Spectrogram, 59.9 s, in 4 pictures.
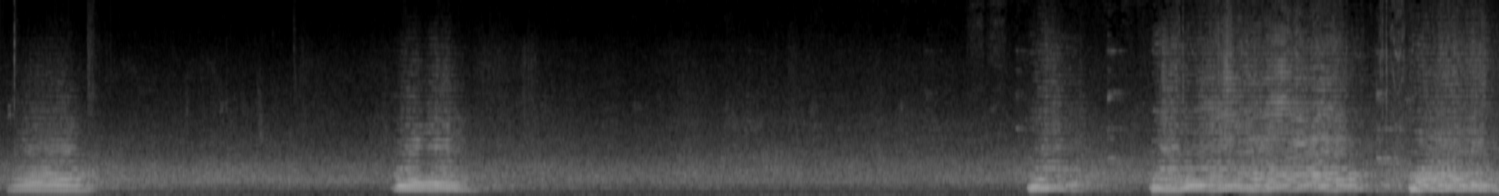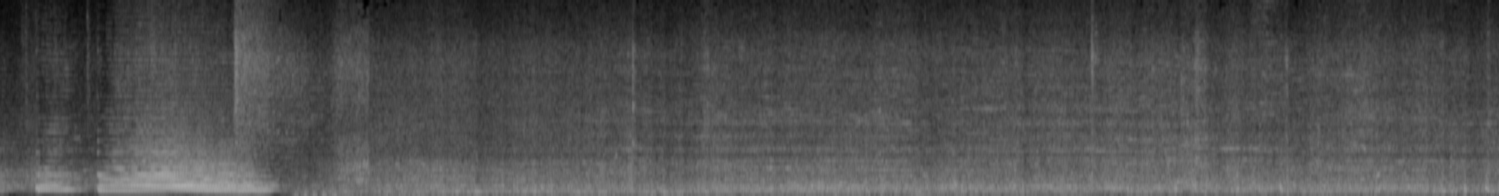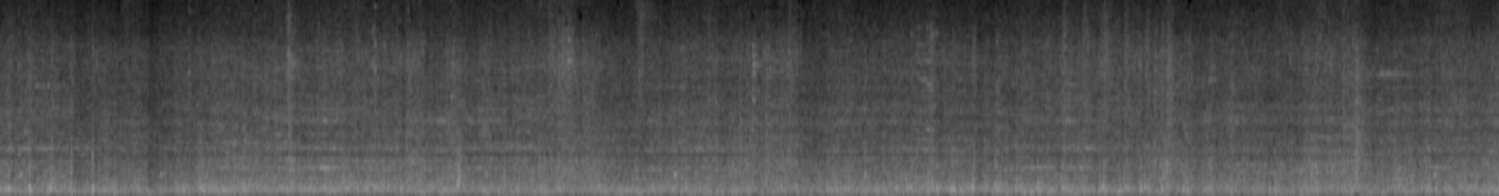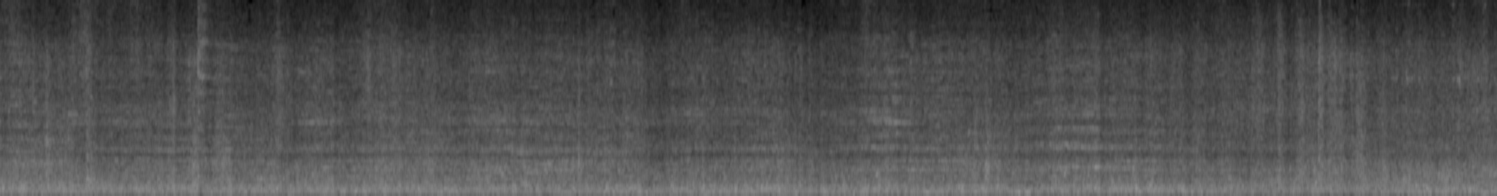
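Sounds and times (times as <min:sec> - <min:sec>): locomotive air horn blasts: 0:00.1 - 0:01.0, 0:03.9 - 0:05.1, 0:10.3 - 0:17.9
freight cars rumbling and clacking: 0:17.8 - 0:59.9.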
